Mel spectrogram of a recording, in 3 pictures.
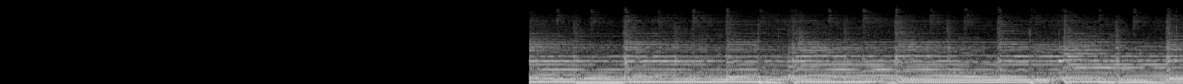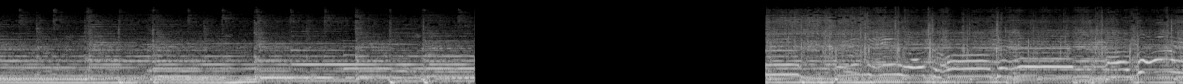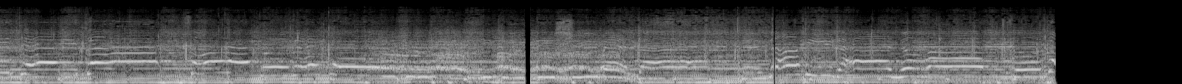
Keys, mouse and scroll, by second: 1.2 click, 16.5 click, 19.0 typing.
